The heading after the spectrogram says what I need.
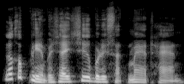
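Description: A man's voice: medium pitch, wildly swooping pitch, rapid-fire, a little mellow. A man hosting a podcast, telling a business history story in a polite, chatty way with frequent exclamations. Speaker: podcast host.

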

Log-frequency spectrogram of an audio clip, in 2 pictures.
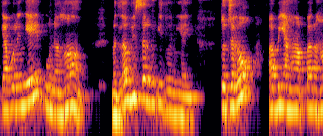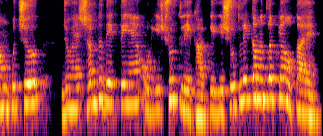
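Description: Woman, primary school teacher, unhurried, patient repetition, mid pitch, roomy echo. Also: fairly bright tone. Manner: slow and patient, repeating words for children to echo. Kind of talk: online class lesson for young children.

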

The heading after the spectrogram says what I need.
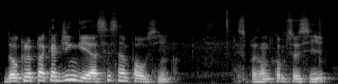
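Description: A man casually reviewing a gadget as he unboxes it, chatty and relaxed, with frequent fillers. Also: fairly high pitch, fairly quick. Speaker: tech reviewer. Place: indoor desk setup.

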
